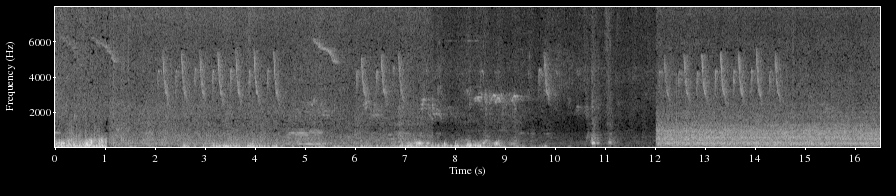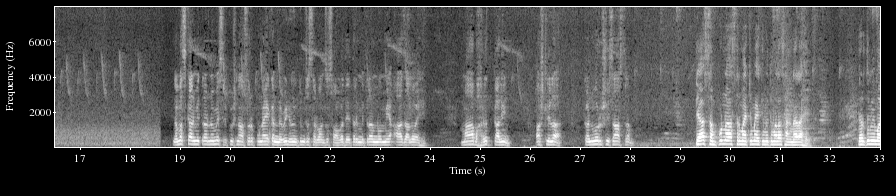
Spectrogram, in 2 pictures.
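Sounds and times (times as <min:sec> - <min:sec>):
outdoor ambience: 0:00.0 - 0:33.0
steady hiss: 0:11.9 - 0:20.1, 0:22.6 - 0:32.5
bird high falling chirps: 0:12.0 - 0:18.6.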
